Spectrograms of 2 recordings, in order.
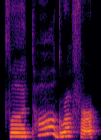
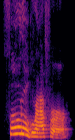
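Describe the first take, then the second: First: The stress is on the second syllable. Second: The stress is on the first syllable. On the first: The speaker calls it right. "We say photographer" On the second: The speaker calls it wrong. "not photographer"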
